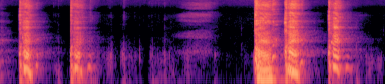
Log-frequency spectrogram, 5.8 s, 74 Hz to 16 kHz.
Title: barking cough 2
